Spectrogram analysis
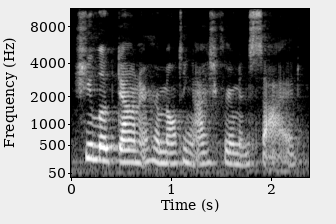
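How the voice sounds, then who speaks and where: A woman's voice: medium pitch, normal speed. A woman reading a children's story aloud as scripted narration. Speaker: story reader. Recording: faint background noise.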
